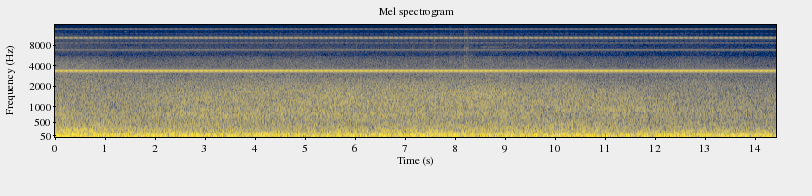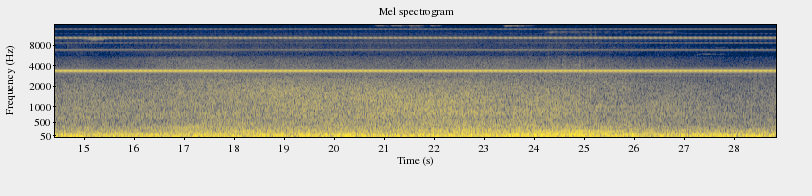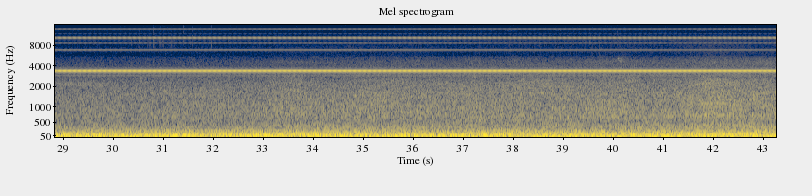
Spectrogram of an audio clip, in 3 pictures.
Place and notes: USA, Virginia, Washington DC, Electric power transformer, Buzz, Road traffic, Binaural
